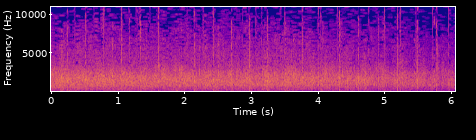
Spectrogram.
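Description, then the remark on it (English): Sustained applause from a large audience, a dense wash of overlapping hand claps at steady loudness throughout, with no voices standing out above it. “Your hands are going to wear out, I'm telling you. You keep applauding like that.”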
